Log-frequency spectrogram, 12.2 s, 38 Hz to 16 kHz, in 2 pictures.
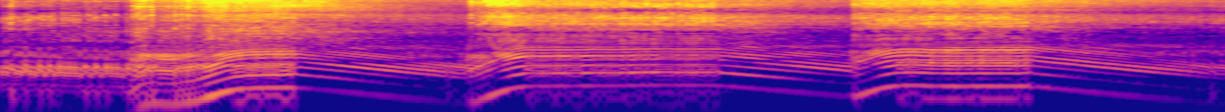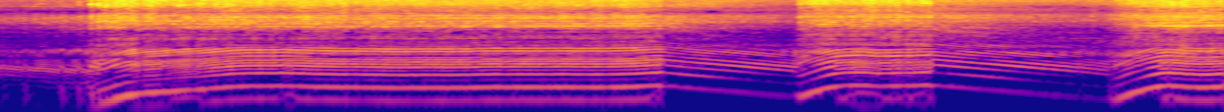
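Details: Stihl 026 chainsaw, returned by its owner as a no-start and repaired, cutting wood; revs up cleanly into each cut and drops back evenly, strong steady pull under load: healthy.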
